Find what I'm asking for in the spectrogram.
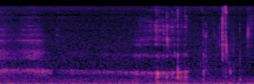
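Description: A quiet sip of hot coffee from a cup: a soft slurp followed by a few small wet mouth clicks and a swallow, with no one talking.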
